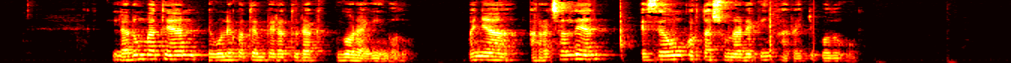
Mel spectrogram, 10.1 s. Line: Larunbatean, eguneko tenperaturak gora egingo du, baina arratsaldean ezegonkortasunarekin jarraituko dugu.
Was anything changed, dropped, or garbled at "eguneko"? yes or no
no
